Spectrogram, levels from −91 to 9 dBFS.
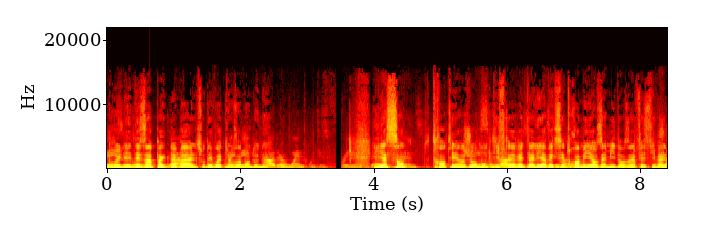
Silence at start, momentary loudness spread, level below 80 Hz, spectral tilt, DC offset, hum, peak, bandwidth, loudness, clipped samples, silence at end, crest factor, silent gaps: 0 s; 13 LU; -38 dBFS; -6 dB/octave; under 0.1%; none; 0 dBFS; 15 kHz; -15 LUFS; under 0.1%; 0 s; 14 dB; 3.44-3.51 s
